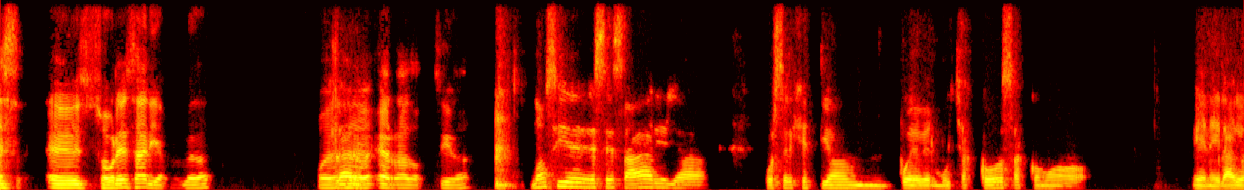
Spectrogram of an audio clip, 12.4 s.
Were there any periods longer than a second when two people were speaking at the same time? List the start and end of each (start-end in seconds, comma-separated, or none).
none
